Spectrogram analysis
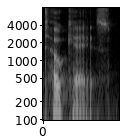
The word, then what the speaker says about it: toque: Woolen hats that Canadians called toques, pronounced like 2, that pulled down over the ears and could be rolled up or down depending on how cold it was.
